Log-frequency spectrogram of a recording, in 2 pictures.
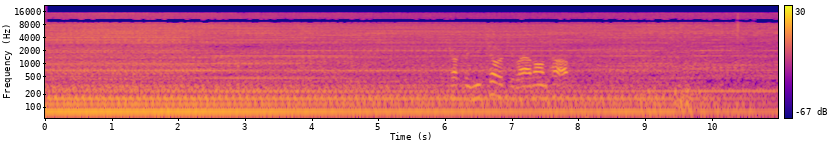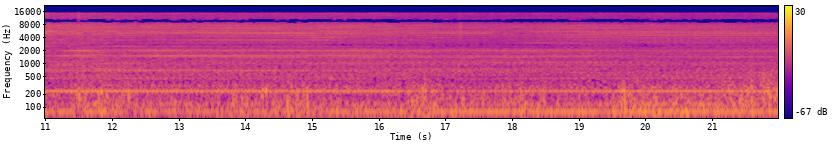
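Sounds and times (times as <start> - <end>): diesel engine idling: 0.0 - 21.9.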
